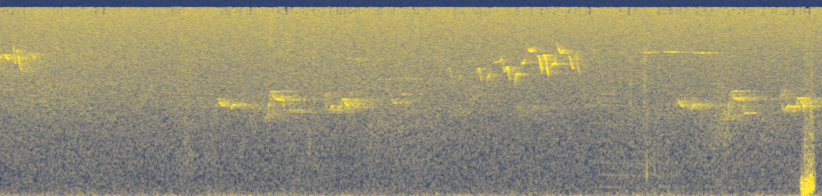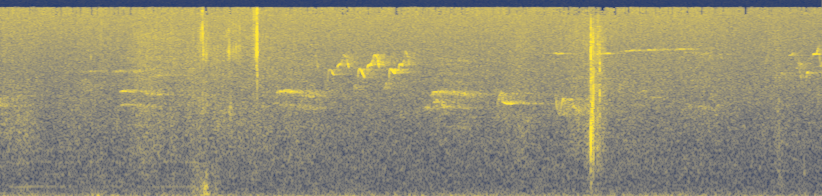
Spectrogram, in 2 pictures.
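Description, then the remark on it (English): A ruby-crowned kinglet gives short, high chittering calls in scattered bursts, faint over a steady outdoor hiss, with a couple of sharp clicks. “Actually, I think it's another ruby-crowned kinglet.”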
